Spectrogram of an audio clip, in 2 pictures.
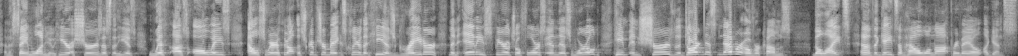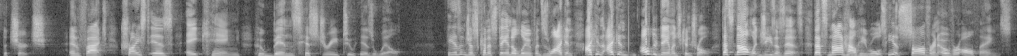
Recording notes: Sermon Audio from Crossway Christian Church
